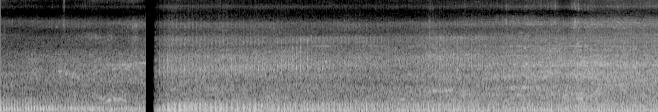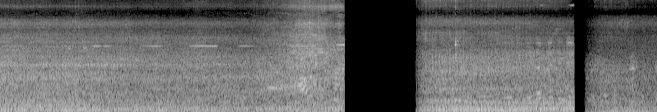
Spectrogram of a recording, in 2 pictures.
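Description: Road traffic noise with people's voices mixed in, running steadily and broken by a brief silence about two seconds in and another of about a second near the end.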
